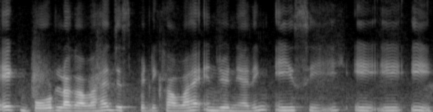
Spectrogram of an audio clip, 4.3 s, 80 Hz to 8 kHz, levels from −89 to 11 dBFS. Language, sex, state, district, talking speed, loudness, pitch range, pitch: Hindi, female, Delhi, New Delhi, 205 wpm, -21 LUFS, 200-230 Hz, 220 Hz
